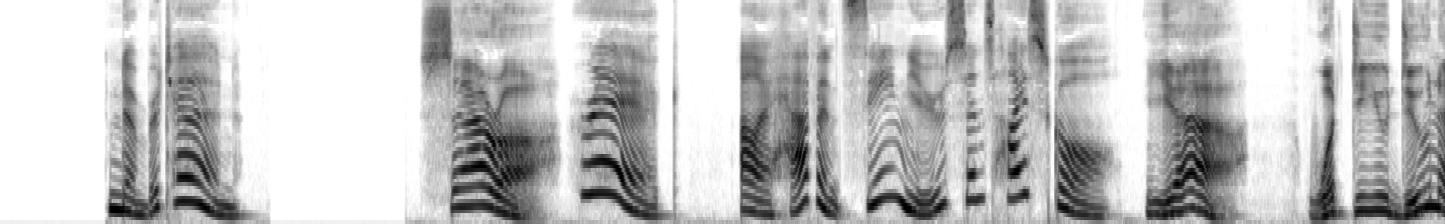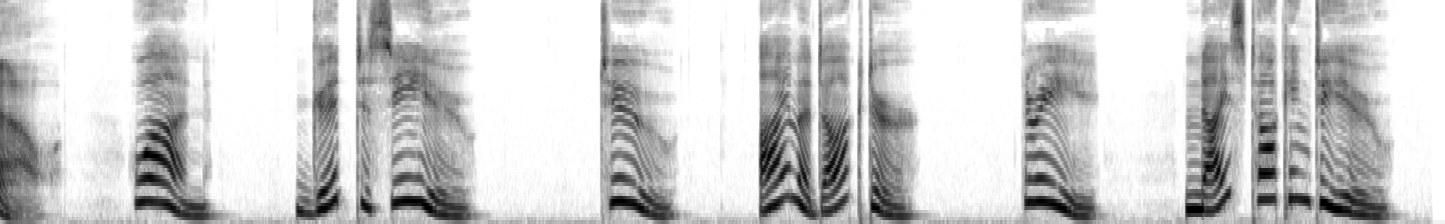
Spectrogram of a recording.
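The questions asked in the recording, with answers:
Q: Yeah. What do you do now?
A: 2: I'm a doctor.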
